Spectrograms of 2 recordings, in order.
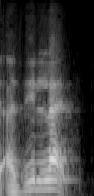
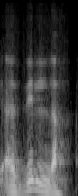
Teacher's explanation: Ta marbutah kalau waqaf di sini dia ditukarkan kepada bunyi ha dan diberikan tanda mati mendatang.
